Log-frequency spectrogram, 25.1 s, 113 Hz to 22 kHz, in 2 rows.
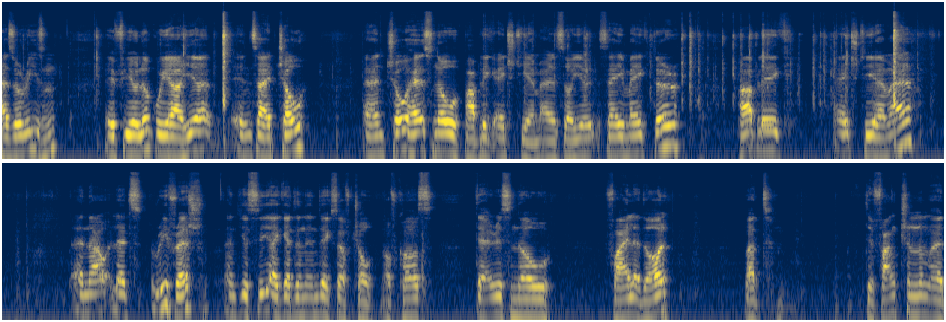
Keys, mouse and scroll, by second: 1.5 l, 2.7 s, 3.2 Return, 7.7-12.0 typing, 14.7 click.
